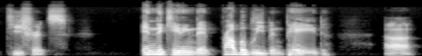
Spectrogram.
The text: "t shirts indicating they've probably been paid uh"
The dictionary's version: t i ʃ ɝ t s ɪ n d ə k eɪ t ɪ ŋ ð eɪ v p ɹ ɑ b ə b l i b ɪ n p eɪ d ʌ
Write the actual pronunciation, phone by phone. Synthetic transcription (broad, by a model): t i ʃ ɝ t s ɪ n d ə k eɪ t ɪ ŋ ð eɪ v p ɹ ɑ b ə b l i b ɪ n p eɪ d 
